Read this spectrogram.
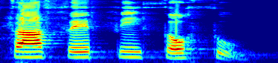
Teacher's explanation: Es un sonido fricativo interdental.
